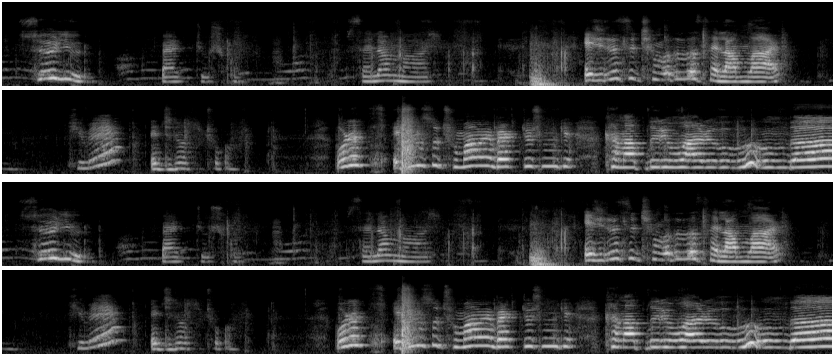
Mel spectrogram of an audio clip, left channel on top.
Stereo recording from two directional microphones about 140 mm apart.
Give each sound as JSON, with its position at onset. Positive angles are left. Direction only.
{"t": 0.3, "sound": "a sound", "side_deg": 30}
{"t": 3.6, "sound": "speech", "side_deg": 25}
{"t": 5.8, "sound": "speech", "side_deg": 5}
{"t": 9.1, "sound": "speech", "side_deg": 35}
{"t": 9.7, "sound": "speech", "side_deg": 0}
{"t": 11.4, "sound": "speech", "side_deg": 0}
{"t": 14.4, "sound": "singing", "side_deg": 10}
